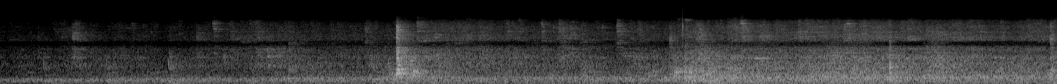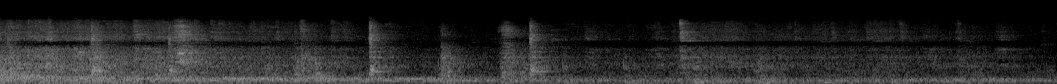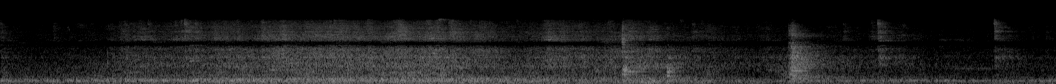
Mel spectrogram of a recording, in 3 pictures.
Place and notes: Hermankova ulica, Maribor, Slovenia - fence with vines and wind 2
this stretch, connected perpendicularly to the previous, had no vines directly attached, allowing the wind sounds to be clearer, and the adding the 'reverb' of distance to the percussive sounds coming through from the other stretch. both recordings made with contact mics.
